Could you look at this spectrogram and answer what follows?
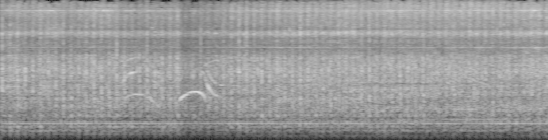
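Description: Helicopter flying low overhead, its rotor beating in a steady rapid chop over a continuous engine hum.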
